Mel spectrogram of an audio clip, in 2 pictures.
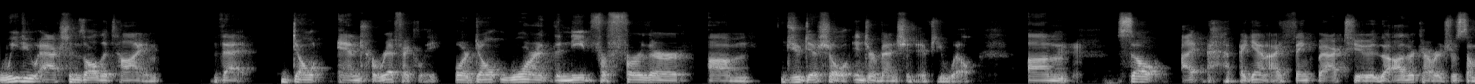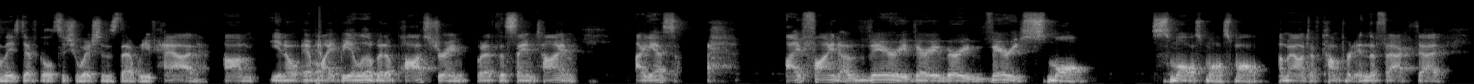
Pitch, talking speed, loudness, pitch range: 100 Hz, 160 wpm, -22 LUFS, 90-110 Hz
